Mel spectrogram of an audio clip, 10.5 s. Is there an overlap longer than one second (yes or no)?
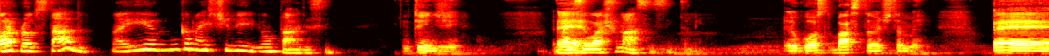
no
